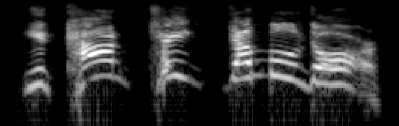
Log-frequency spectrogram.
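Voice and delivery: high, full-force angry yell; furious shout. A narrator's reading. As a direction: bellow in outraged protest. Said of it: "yelled Hagrid".

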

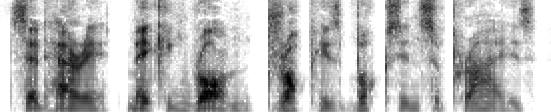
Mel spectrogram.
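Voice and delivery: usual speaking voice

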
